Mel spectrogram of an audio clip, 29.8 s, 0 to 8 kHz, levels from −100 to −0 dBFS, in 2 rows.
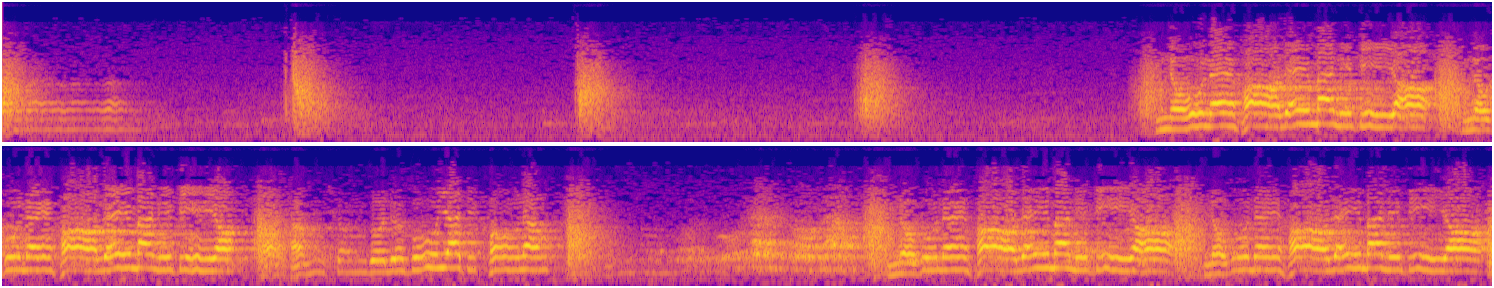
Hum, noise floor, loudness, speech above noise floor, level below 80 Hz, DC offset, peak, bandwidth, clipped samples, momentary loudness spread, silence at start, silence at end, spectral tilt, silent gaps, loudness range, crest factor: none; -48 dBFS; -13 LUFS; 36 dB; -56 dBFS; under 0.1%; -2 dBFS; 5.4 kHz; under 0.1%; 18 LU; 0 s; 0 s; -8.5 dB/octave; none; 16 LU; 14 dB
